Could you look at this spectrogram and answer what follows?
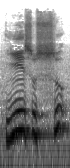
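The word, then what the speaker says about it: Ἰησοῦς: 어쨌든 그래서 사실 예수님이라는 우리 한국말의 이 예수라는 그 발음은 사실 굉장히 원어에 가까워요. 헬라의 이에수스 크리스토스 이렇게 얘기하는데 한자에는 야소라고 해요.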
